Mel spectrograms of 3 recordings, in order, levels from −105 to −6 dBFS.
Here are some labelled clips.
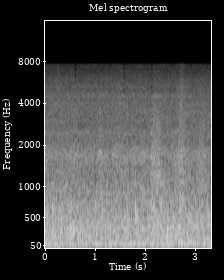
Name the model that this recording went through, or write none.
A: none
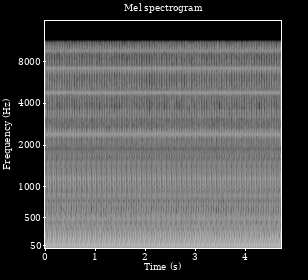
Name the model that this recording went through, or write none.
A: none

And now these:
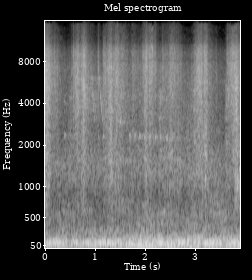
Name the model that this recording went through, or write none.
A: vocoder, BigVGAN v2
